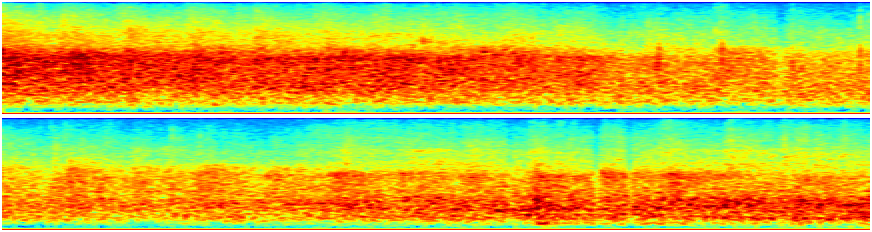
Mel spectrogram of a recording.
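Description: A children's choir sings in a large echoing hall.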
